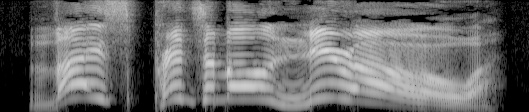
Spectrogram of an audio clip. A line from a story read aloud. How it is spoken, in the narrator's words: the man announced in a loud voice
